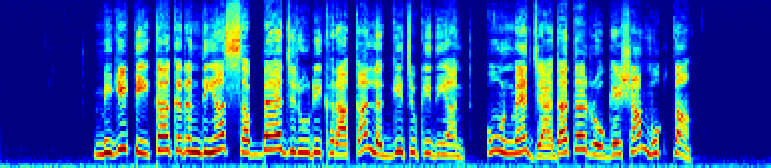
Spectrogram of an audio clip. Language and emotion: Dogri, happy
